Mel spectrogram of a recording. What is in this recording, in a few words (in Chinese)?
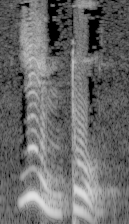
"yin4 du4", Putonghua; Uni1Lesson2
